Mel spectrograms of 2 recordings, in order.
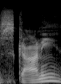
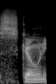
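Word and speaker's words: Sconnie: it's called becoming scanny is it scanny I thought I like whenever you put that in the messages I I think I pronounce it scone in my head yeah no just like Wisconsin so ah Sky makes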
